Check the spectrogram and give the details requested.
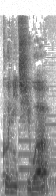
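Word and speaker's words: こんにちは: début de l'écriture quoi donc konichiwa ça s'écrit konichiha mais c'est c'est juste faut le savoir c'est tout c'est juste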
